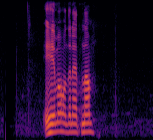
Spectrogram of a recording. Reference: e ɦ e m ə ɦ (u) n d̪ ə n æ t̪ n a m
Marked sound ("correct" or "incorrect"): incorrect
